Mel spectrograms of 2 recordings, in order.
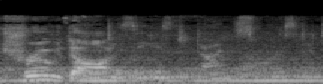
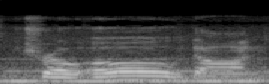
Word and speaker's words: Troodon: O's, two O's, you kind of have to pronounce like kind of like a U. So I kept calling it Troodon. But eventually it's like, no, it's Troodon. Troodon. So I was like, okay, so it's Troodon.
